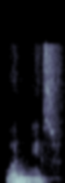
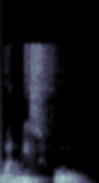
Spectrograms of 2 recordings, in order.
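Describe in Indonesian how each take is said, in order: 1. Kata ini berakhir dengan konsonan, tidak ada vokal akhir. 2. Kata ini berakhir dengan vokal pendek yang ditambahkan. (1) "Begitu kan" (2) "bukan wan nisfu. Kalau wan nisfu nanti eh, terdengar ya baru belajar gitu"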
